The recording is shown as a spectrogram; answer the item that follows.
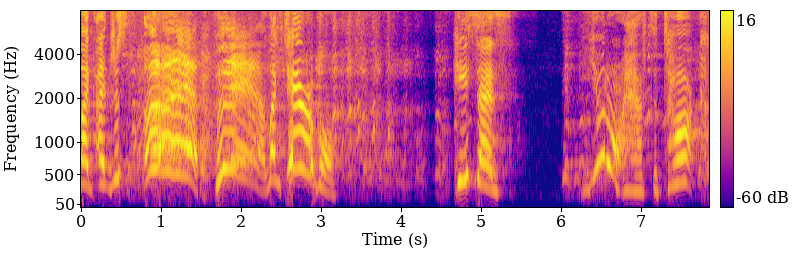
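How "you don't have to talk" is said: put-on worried, very concerned, cautious tone. Retelling a first kiss, quoting the partner: imitating a concerned tone. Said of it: "in a very concerned way".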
